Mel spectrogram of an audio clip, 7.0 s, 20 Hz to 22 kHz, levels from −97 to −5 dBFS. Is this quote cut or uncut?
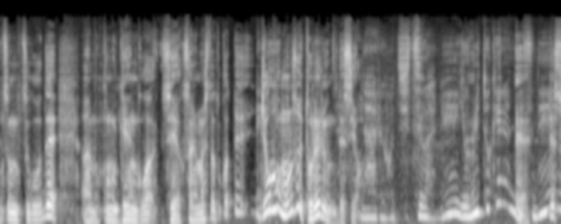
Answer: uncut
